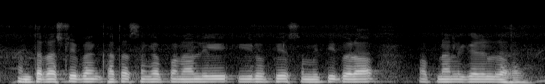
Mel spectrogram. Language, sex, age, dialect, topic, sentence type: Magahi, male, 18-24, Western, banking, statement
